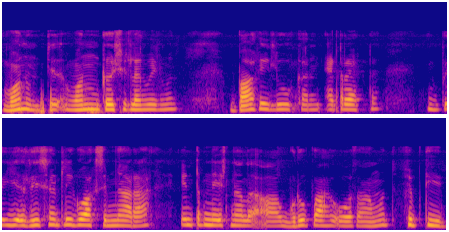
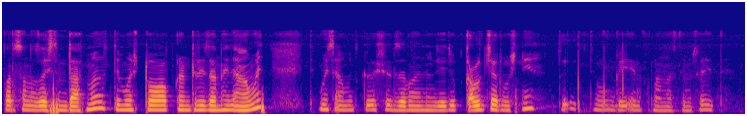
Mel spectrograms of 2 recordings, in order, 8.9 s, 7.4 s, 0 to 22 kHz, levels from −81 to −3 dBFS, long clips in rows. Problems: background sounds at intervals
